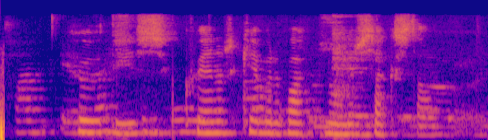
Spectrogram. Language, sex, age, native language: Icelandic, female, 12, Icelandic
